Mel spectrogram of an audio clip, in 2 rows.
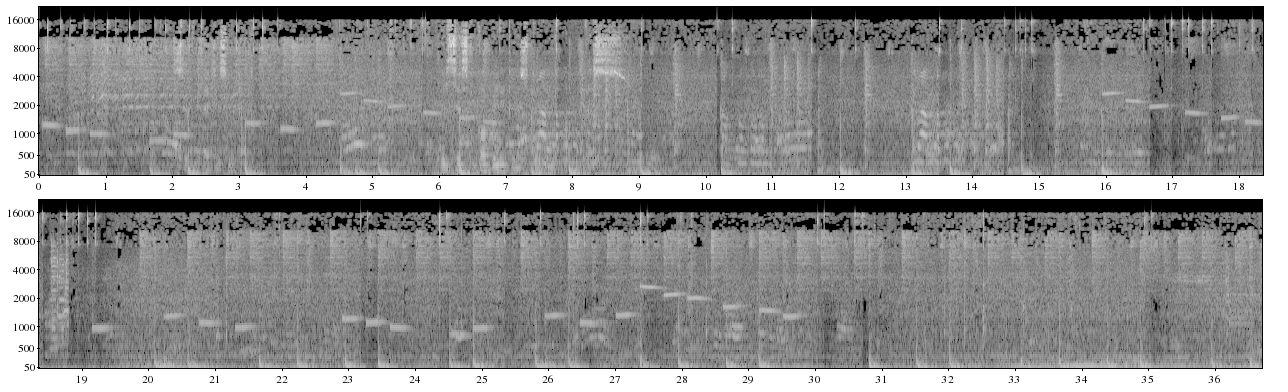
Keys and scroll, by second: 6.2 ctrl+j, 6.5 ctrl+t, 28.9 ctrl+z.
